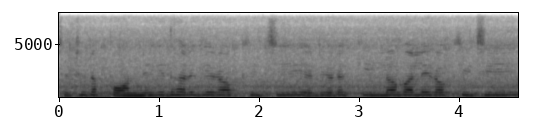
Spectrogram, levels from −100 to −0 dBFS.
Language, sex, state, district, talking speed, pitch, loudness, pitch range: Odia, female, Odisha, Khordha, 105 wpm, 245 Hz, -16 LUFS, 240-250 Hz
